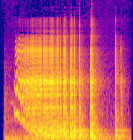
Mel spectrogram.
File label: Household Door Old Wooden Door Hinge Sound Squeak Creeking Eerie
